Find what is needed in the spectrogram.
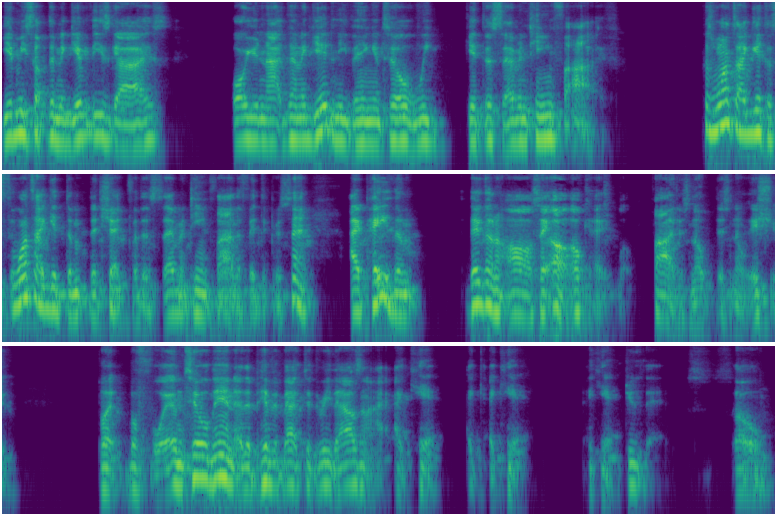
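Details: Adult man with stuttering after a recent transient ischemic attack; MRI and another scan showed a little damage; under a neurologist with physical, occupational and speech therapy; speech not fully recovered, still stutters occasionally almost a year later; acquired stuttering.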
